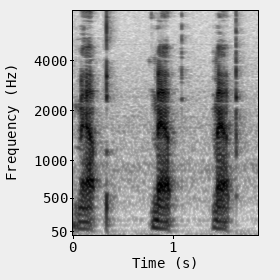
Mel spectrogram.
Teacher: these voiceless stops are getting the plus C G feature or plus constricted glottis feature · There's kind of a quick closure at the end there. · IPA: [mæˀp]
